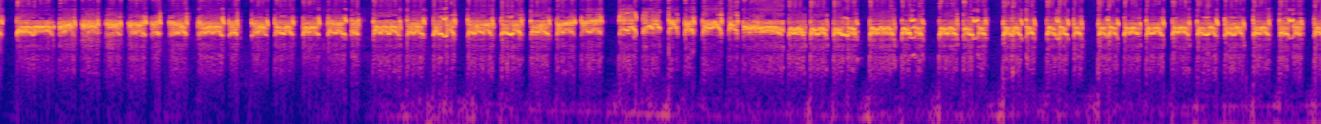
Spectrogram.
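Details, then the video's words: Kingfisher nestlings begging as a parent feeds them a black lizard in the wild. A long, nearly continuous stream of rapid, raspy high buzzes is broken by brief gaps. Faint low rumbling joins partway through. "Kadal Hitam Jadi Rebutan Bayi Burung Kingfiser"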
